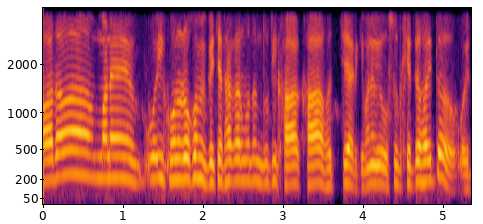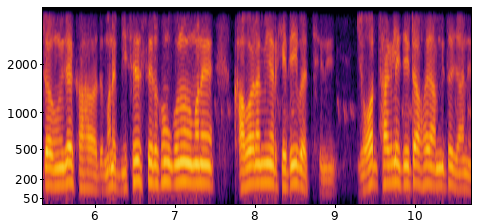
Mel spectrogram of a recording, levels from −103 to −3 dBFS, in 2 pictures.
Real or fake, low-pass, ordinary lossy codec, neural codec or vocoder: real; 3.6 kHz; none; none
